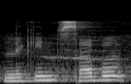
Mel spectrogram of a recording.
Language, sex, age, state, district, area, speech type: Maithili, male, 18-30, Bihar, Sitamarhi, rural, spontaneous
